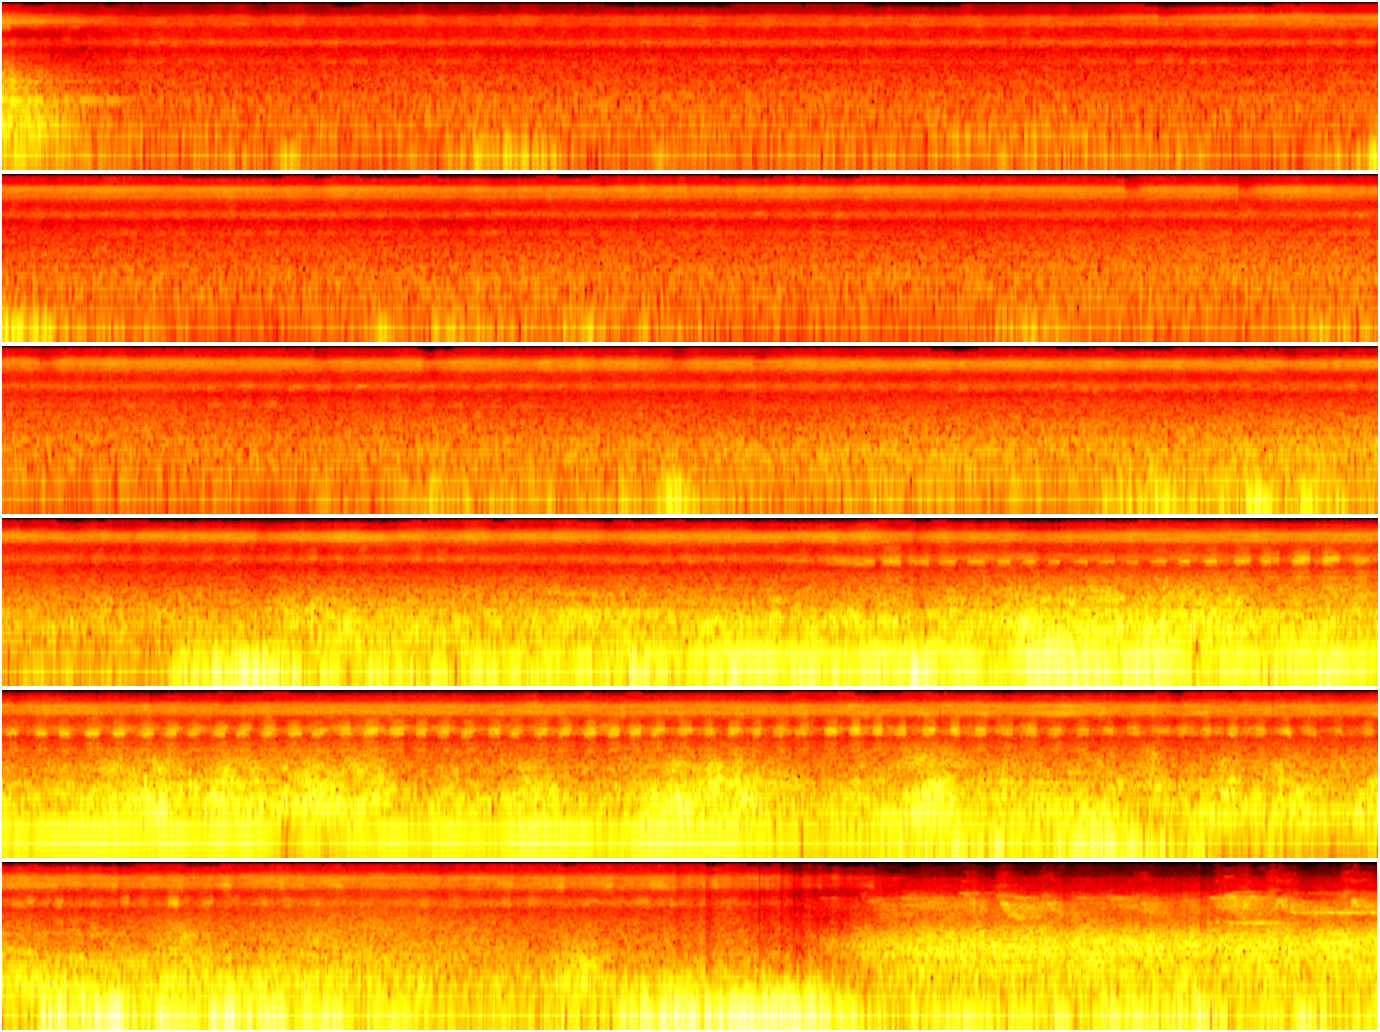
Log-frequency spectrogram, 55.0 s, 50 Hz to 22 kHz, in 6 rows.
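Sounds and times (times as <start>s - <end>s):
aircraft engines humming: 0.0s - 1.0s, 25.6s - 55.0s
insects chirring: 25.4s - 55.0s.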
